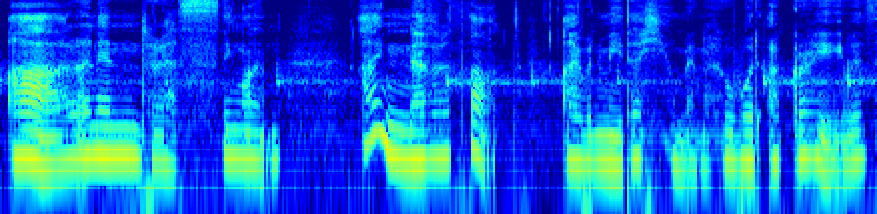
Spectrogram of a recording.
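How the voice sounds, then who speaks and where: Aloof female gorgon for ASMR roleplay, played by a woman: very slow drawn-out murmur, dark mellow tone, slyly flirtatious. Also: lowish voice, slight background noise.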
